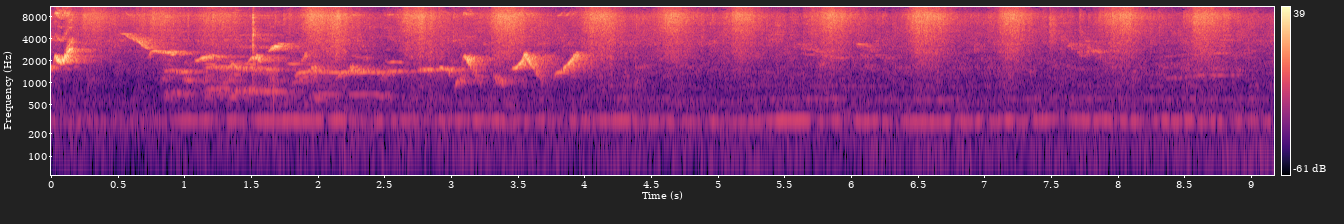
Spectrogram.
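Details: ['In the morning a white-rumped shama gives several rich whistled phrases with quick up-and-down slurs during the first few seconds, then falls mostly quiet; a constant low hum continues throughout.']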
